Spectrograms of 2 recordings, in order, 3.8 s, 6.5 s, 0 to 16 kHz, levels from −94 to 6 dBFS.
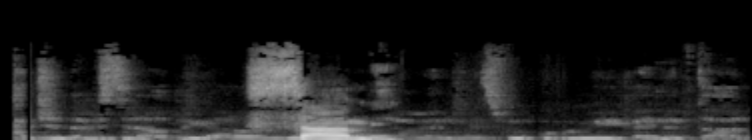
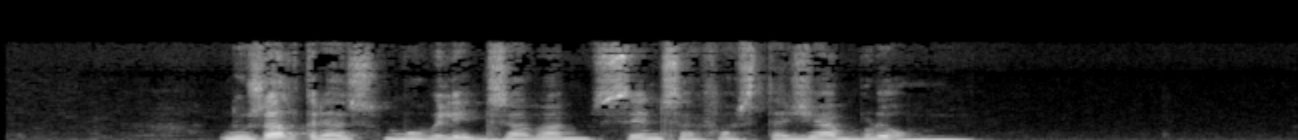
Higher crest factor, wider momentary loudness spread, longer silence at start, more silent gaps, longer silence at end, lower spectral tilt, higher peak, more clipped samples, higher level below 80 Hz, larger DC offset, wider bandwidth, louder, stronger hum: about the same, 22 dB vs 22 dB; first, 22 LU vs 10 LU; second, 0.1 s vs 1.1 s; neither; second, 0.1 s vs 1.6 s; about the same, -5 dB/octave vs -4.5 dB/octave; about the same, 0 dBFS vs 0 dBFS; neither; about the same, -64 dBFS vs -64 dBFS; neither; about the same, 11.5 kHz vs 11.5 kHz; about the same, -20 LUFS vs -20 LUFS; neither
